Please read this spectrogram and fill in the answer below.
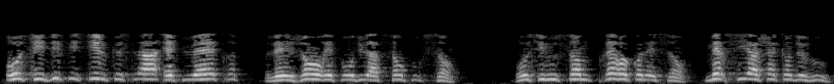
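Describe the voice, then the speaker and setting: A man with a notably high voice delivers a sermon and a prayer. He reads in a measured, unhurried way and pauses often. The recording is thin and tinny, like a phone line. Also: husky. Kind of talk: sermon read aloud, with a spoken prayer.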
